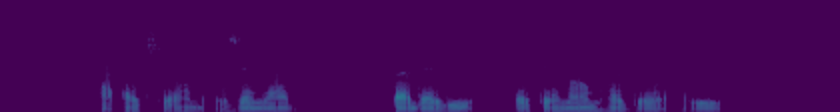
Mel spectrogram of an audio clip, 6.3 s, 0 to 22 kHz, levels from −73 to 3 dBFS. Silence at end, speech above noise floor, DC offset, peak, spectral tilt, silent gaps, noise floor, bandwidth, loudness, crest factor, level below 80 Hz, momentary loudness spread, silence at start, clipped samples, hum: 0.9 s; over 37 dB; under 0.1%; -34 dBFS; -6.5 dB/octave; none; under -90 dBFS; 7.2 kHz; -54 LUFS; 22 dB; -72 dBFS; 9 LU; 0.75 s; under 0.1%; none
